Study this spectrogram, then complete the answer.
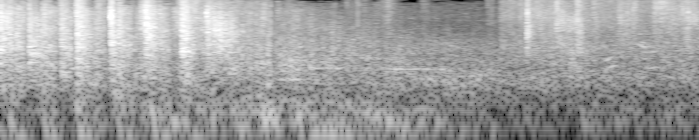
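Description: A large explosion booms close by.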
